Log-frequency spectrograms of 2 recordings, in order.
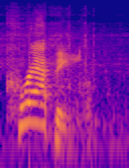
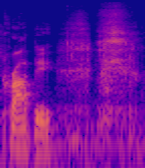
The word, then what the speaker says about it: crappie: from sega bass fishing where they were like crappy they were like it's actually pronounced crappie that's funny um what's the difference between a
